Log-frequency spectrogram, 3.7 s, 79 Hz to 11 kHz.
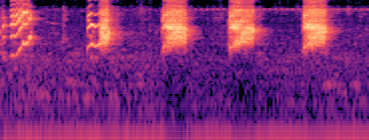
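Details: Long-tailed shrike sound used to provoke shrikes that are reluctant to sing: a rising, whistled opening note, then four loud, harsh, rasping notes repeated roughly every 0.7 seconds.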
